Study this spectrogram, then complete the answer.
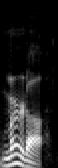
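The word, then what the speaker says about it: Murdaugh: The last name is Murdoch, pronounced like Murdoch, not Murdoch. The G-H is silent and no K sound.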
